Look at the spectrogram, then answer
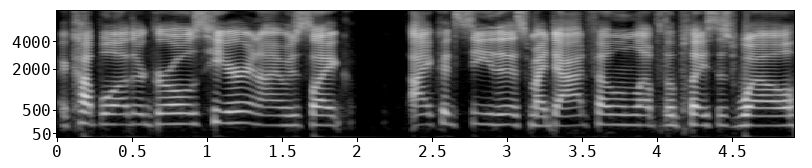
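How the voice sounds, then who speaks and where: Her pace runs fairly quick. The woman's pitch sits at a medium level. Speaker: college softball player. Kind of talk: interview. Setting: team training facility. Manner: loud when passionate; animated.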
